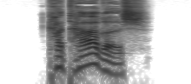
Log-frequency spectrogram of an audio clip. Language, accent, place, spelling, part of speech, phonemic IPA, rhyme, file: German, Germany, Berlin, katarisch, adjective, /kaˈtaːʁɪʃ/, -aːʁɪʃ, De-katarisch.ogg
- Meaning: of Qatar; Qatari (of, from, or pertaining to Qatar, the Qatari people or the Qatari language)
